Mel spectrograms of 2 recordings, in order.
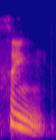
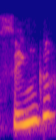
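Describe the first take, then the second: First: The word ends in a nasal sound, no g. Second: The word ends with a clearly pronounced g. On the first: The speaker calls it right. "The g is not clearly pronounced, and the na, it comes through your nose" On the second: The speaker calls it wrong. "the actual pronunciation is not sing"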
